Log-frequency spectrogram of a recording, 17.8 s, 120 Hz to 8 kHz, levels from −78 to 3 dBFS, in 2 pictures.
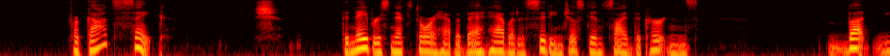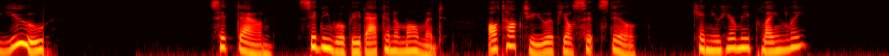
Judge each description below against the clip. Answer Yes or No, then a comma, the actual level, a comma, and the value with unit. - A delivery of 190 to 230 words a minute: No, average, 140 wpm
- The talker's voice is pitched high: No, medium, 170 Hz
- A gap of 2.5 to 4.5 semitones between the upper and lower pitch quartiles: Yes, average, 3.9 semitones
